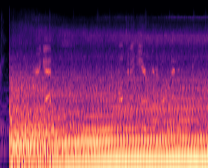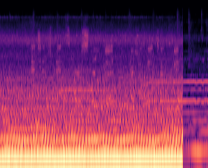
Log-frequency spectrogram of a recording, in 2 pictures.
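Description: Steady, loud drone of a light single-engine propeller airplane's engine heard from inside the cabin in flight, starting and cutting off abruptly. Faint voices sit underneath it.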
